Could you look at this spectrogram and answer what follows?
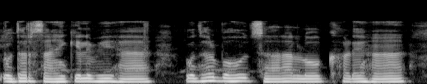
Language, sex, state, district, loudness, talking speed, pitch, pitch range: Hindi, male, Jharkhand, Palamu, -13 LUFS, 140 wpm, 135 Hz, 130-140 Hz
